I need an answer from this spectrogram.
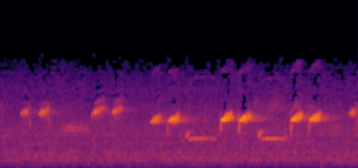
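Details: Several Kajika frogs on the upper Natori River in Sendai, Japan, trading thin, high whistled notes that rise and then glide down, repeated about once a second, over loud, steady rushing stream water.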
